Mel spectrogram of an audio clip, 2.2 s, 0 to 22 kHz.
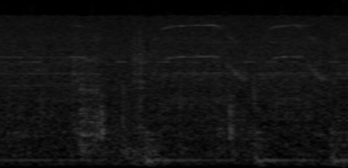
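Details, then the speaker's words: Fuel pump in a 1994 Camry wagon demolition derby car fitted with a 2001 Camry engine: faint steady low hum under light clicks at key-on; the pump is priming normally after fuel lines and new battery were installed. "couldn't hear that earlier so fuel pump is a good thing the fuel pump is working I thought the fuel pump wasn't working there for a second"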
